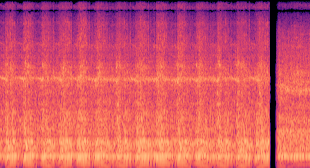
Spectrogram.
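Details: Large excavator abandoned for years, started on two new batteries: big diesel settles into a steady, even idle with low rumble and faint high whistle; normal running.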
